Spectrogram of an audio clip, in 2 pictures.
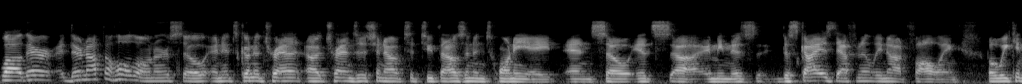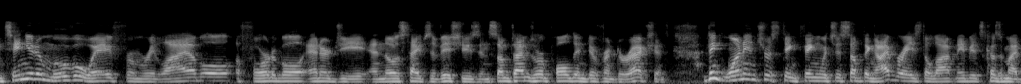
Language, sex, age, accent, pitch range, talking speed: English, male, 30-49, American, 135-170 Hz, 200 wpm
